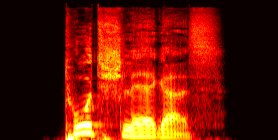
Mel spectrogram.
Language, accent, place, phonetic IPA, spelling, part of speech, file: German, Germany, Berlin, [ˈtoːtˌʃlɛːɡɐs], Totschlägers, noun, De-Totschlägers.ogg
- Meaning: genitive singular of Totschläger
